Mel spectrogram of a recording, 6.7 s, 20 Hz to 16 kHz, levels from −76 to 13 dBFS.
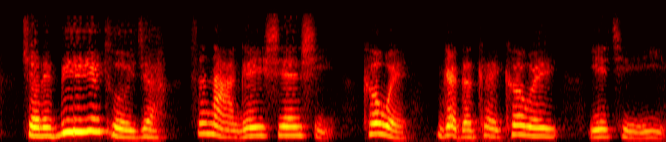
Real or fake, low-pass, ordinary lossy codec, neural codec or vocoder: fake; 10.8 kHz; none; codec, 16 kHz in and 24 kHz out, 0.4 kbps, LongCat-Audio-Codec, fine tuned four codebook decoder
